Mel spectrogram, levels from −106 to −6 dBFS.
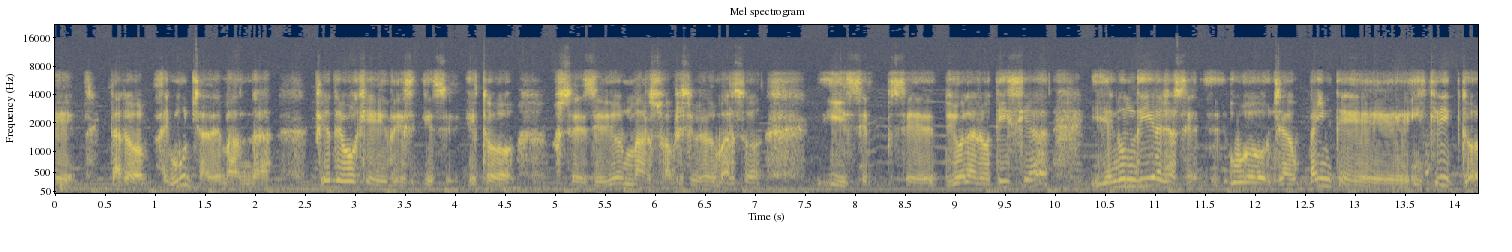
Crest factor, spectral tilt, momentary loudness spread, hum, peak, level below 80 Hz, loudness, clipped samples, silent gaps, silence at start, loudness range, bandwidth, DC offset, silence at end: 20 dB; 0 dB/octave; 8 LU; none; 0 dBFS; -50 dBFS; -17 LUFS; under 0.1%; none; 0 s; 2 LU; over 20 kHz; under 0.1%; 0 s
